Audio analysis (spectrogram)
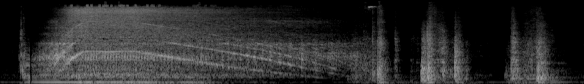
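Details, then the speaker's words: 18-year-old new-old-stock Makita HR5001C hammer, non-runner repaired with a new set of brushes: motor spins up to a smooth, steady whine and coasts down evenly without rattle or sparking crackle; runs like new. "smooth as sulk sounds like a brand new machine unbelievable a € 1,000 machine bought for €100 and a 20 set of brushes put on there and she's up and running"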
